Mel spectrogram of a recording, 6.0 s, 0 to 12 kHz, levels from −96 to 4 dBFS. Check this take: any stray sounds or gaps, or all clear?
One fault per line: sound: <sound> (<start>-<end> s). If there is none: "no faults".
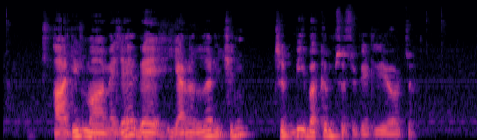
no faults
